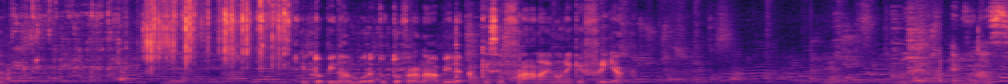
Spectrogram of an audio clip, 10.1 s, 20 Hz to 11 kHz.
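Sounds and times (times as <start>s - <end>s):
background music: 0.0s - 10.0s
crisp chips crackling: 1.4s - 3.0s.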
